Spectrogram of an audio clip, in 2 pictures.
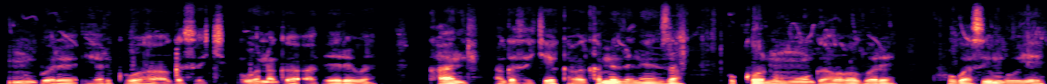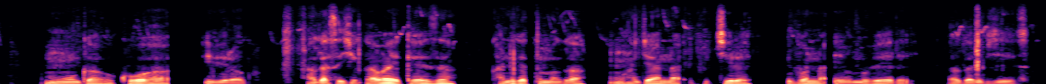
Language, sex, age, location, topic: Kinyarwanda, male, 36-49, Musanze, government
